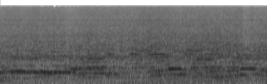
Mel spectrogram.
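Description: Two bowed fiddles playing long, held notes that slide slowly in pitch, with a man's voice singing along.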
